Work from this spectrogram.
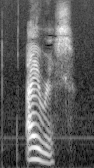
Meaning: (noun) A plant of the genus Iris, common in the northern hemisphere, and generally having attractive blooms (See Iris (plant) on Wikipedia.Wikipedia )
- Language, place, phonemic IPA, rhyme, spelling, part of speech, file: English, California, /ˈaɪ.ɹɪs/, -aɪɹɪs, iris, noun / verb, En-us-iris.ogg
